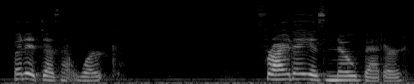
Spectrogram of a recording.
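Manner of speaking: plain reading voice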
